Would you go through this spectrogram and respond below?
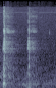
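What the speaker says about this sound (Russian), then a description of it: "Can you cough?" A patient gives two short, close coughs in quick succession, the first stronger than the second, during a clinical examination.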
